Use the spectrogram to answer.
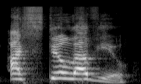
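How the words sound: It is said in a full, bold voice.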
